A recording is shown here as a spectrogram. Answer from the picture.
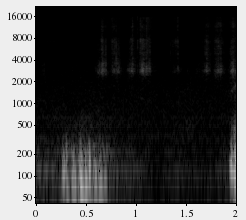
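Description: Tips of small wire cutters scraping inside a small gold crimp connector, a quick run of short scratches, clearing out old insulation stuck inside it.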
